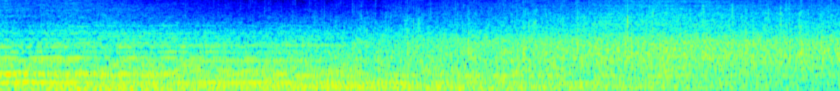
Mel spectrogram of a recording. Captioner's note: cheering and applause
